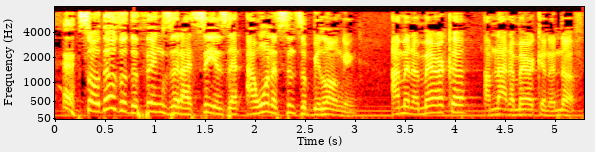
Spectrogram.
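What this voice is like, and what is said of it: American accent. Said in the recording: “I speak with an American accent”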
